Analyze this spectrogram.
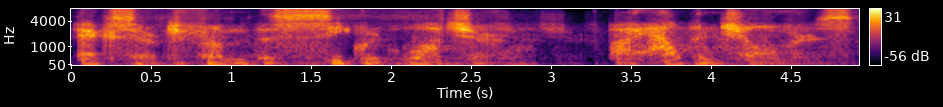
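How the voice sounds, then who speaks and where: A man announcing a radio drama from a script in a measured, formal way. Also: a bass voice, sing-song, husky. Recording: loud guitar music under voice.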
